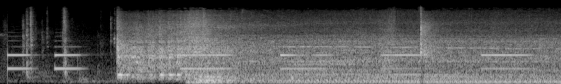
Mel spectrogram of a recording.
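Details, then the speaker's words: Ford Explorer after a new Magnaflow aftermarket exhaust was fitted and a rusted catalytic converter flange repaired: starter whirs briefly, then a smooth, even idle with a low, quiet note and no rasp or leak puffing; much quieter than the old holed muffler. "it's a lot quieter than it was before the aftermarket exhaust is magnaflow exhaust"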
